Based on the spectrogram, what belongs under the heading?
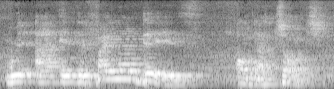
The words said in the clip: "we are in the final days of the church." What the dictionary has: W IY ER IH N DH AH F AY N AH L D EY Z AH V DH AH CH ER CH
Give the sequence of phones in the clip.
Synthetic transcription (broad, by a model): W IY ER IH N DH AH F AY N AH L D EY Z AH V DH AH CH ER CH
